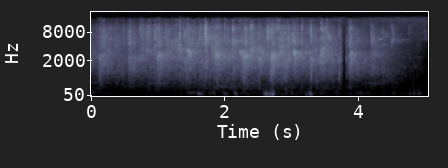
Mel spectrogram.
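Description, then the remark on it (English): An audience claps hands in a dense, steady wash of applause, many overlapping sharp claps blending into a continuous roar, with a brief dip near the end before it carries on. “Oh, come on, somebody, clap your hand.”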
